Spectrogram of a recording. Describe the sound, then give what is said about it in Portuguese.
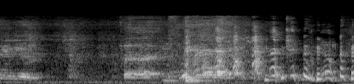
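A man's long, drawn-out burp after lunch rumbles, rising in strength partway through and ending in a few gurgling bursts, with no other sound around it. “Foi mesmo aquele retinho tipo. Epá, acabei de almoçar.”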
